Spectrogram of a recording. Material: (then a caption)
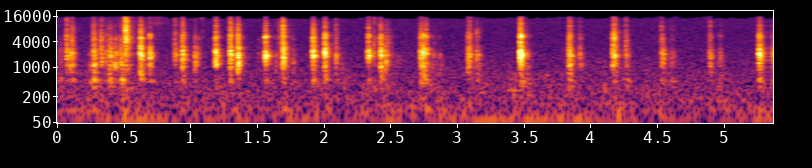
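Plastic. An old beige full-size plastic keyboard with hollow keycaps is typed on rapidly with the fingertips of both hands. Quick, sharp plastic clacks come in an uneven stream, bright and light with almost no low end, each tap stopping almost instantly. A few keystrokes land noticeably harder than the rest.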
